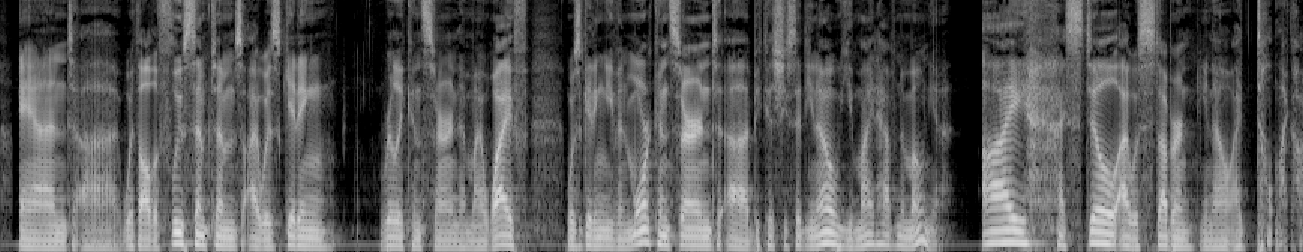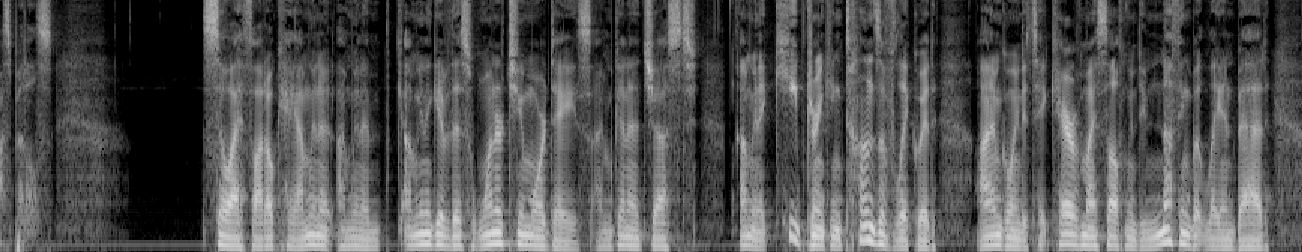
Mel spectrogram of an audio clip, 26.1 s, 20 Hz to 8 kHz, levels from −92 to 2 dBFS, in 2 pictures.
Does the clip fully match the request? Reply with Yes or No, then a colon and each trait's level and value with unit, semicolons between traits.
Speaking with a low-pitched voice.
Yes: low, 100 Hz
